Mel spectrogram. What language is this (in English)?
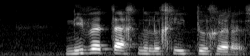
Afrikaans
